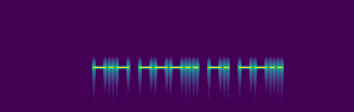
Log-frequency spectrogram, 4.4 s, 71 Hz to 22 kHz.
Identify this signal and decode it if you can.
Morse code, heard as a keyed tone, about 25 wpm, 700 Hz. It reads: K8NZ
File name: practice / 25wpm / Four Letter-Number Combinations - 25wpm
